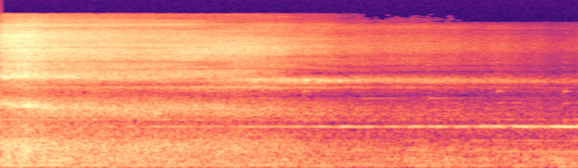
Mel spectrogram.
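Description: A long audible exhale: a breathy hiss that starts suddenly and fades away over about two and a half seconds, over soft ambient music with a held tone.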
